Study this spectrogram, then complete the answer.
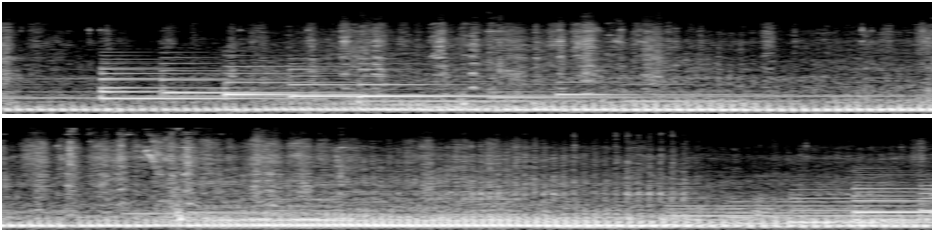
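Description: A cruiser motorcycle engine drones steadily up close while riding a rocky hill road, its throbbing note shifting pitch as the throttle changes, with faint rattles and occasional muffled voices in the background.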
